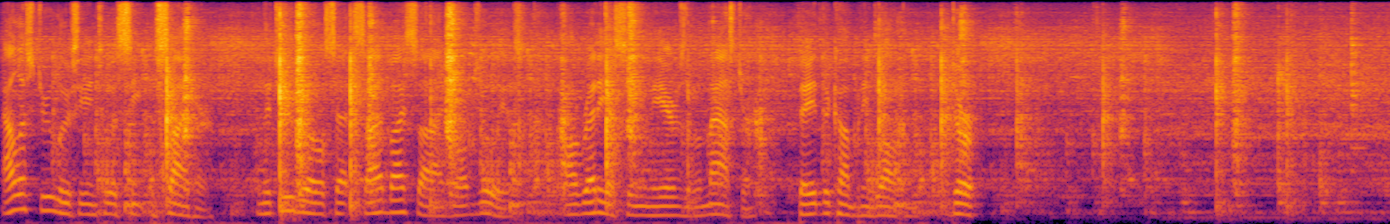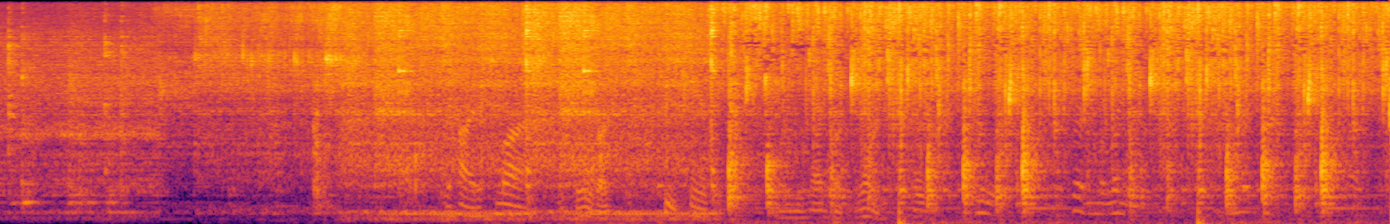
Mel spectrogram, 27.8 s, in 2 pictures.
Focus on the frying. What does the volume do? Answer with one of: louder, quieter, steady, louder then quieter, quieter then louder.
louder.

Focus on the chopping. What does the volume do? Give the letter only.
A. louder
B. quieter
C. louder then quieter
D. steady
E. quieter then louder
B.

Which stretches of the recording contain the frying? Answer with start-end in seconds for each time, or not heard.
0.0-27.7.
